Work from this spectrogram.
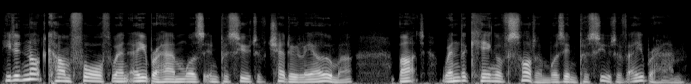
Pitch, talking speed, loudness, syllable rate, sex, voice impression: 135 Hz, 200 wpm, -18 LUFS, 5.3 syllables/s, male, very masculine, adult-like, slightly middle-aged, slightly thick, tensed, powerful, slightly bright, slightly hard, clear, very fluent, slightly raspy, cool, intellectual, very refreshing, very sincere, slightly calm, friendly, reassuring, slightly unique, elegant, slightly sweet, lively, kind, slightly intense, slightly modest, slightly light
